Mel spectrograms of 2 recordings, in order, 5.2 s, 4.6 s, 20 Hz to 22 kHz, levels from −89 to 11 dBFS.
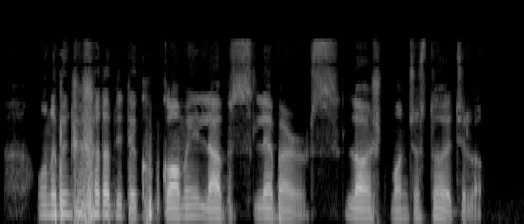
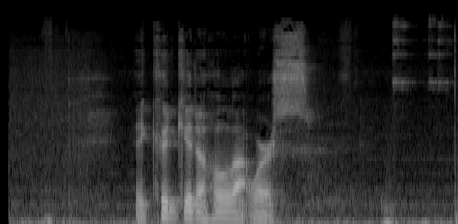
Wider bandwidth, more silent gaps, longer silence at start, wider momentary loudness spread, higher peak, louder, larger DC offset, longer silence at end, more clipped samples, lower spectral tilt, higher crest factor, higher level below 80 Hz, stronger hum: second, 11.5 kHz vs 16 kHz; neither; first, 0.4 s vs 0.1 s; second, 16 LU vs 23 LU; first, -6 dBFS vs -14 dBFS; first, -26 LUFS vs -31 LUFS; neither; first, 0.45 s vs 0 s; neither; first, -6.5 dB/octave vs -5 dB/octave; about the same, 20 dB vs 20 dB; about the same, -52 dBFS vs -50 dBFS; neither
